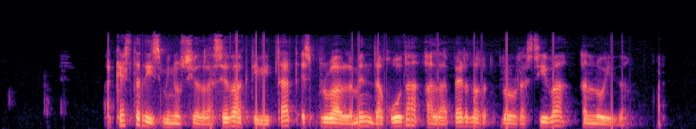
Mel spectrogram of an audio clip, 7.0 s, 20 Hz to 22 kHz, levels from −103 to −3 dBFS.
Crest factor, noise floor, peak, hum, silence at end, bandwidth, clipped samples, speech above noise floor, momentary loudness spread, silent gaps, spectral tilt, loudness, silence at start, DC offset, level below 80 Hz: 18 dB; -70 dBFS; -6 dBFS; none; 0.7 s; 7.4 kHz; under 0.1%; 48 dB; 8 LU; none; -5 dB/octave; -22 LUFS; 1.1 s; under 0.1%; -58 dBFS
